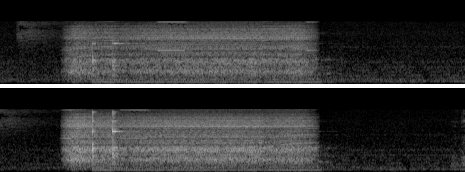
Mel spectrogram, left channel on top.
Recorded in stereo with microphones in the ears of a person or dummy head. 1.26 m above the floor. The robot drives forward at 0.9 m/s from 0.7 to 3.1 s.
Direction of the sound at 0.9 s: 75° right (ahead or behind).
